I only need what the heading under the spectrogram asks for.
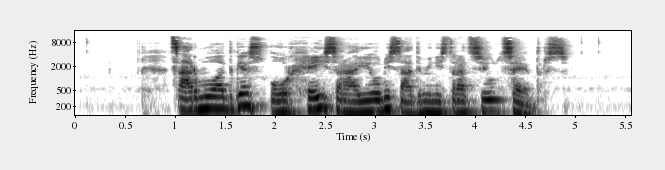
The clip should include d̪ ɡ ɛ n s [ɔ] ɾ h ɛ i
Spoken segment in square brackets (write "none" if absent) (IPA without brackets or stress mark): ɔ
